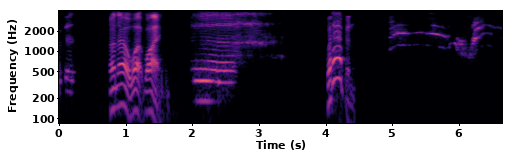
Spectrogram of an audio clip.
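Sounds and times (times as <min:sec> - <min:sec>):
speech: 0:00.8 - 0:02.6, 0:04.0 - 0:04.5
cat meowing: 0:05.0 - 0:06.6.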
